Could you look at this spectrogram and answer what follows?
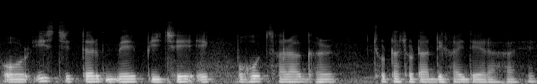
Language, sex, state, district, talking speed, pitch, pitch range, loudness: Hindi, male, Arunachal Pradesh, Longding, 165 wpm, 120 Hz, 115-130 Hz, -17 LUFS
